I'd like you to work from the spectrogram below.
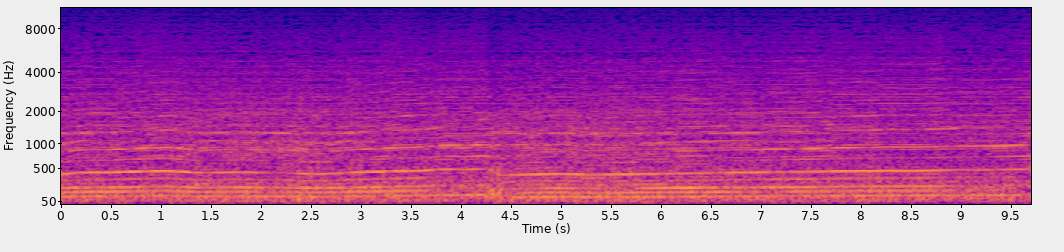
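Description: Race car engine in Gran Turismo 7, a continuous loud revving drone holding high revs with a brief gear-shift dip midway, steady and alone.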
